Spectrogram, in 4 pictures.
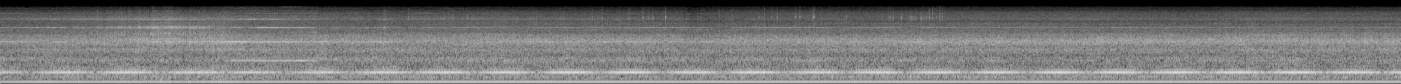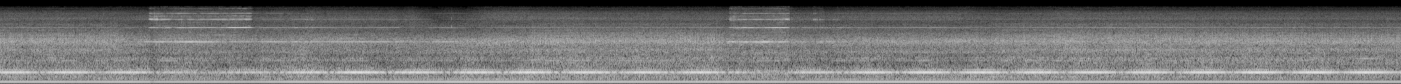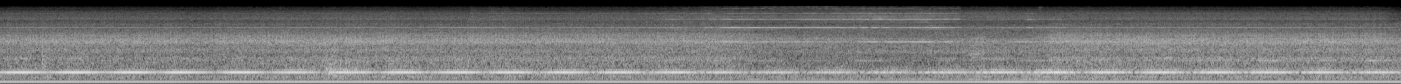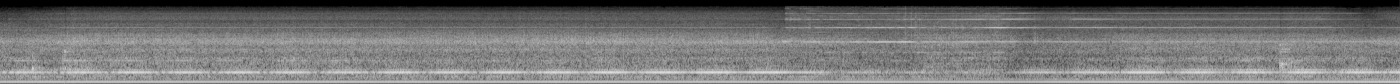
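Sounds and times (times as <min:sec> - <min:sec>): saw blade cutting wood: 0:00.0 - 0:09.1, 0:14.2 - 0:25.6, 0:30.9 - 0:40.9, 0:49.6 - 0:56.0
table saw running: 0:00.0 - 0:56.0.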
